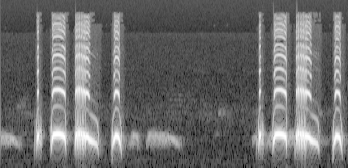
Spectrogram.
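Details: Spotted dove cooing used as a decoy and for voice training of newly caught birds: two phrases of about five rich, hollow coo notes each, some long and drawn, separated by a pause of over a second.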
